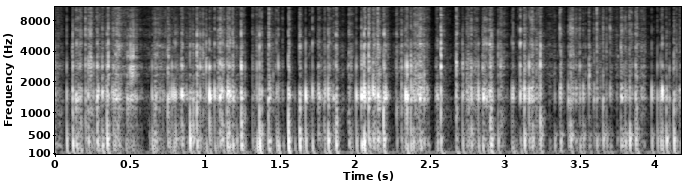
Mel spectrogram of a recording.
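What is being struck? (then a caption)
Polystyrene foam disc. Long orange acrylic nails tap and scratch across the surface of a large, solid, round white polystyrene foam disc. Dense, dry scraping and scratching bursts come in quick succession, with a squeaky tone near 1.4 kHz and little low end.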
